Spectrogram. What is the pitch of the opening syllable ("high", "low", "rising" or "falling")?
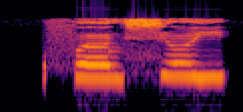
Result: high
